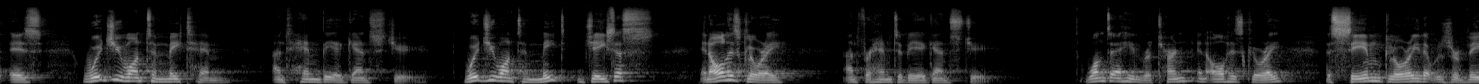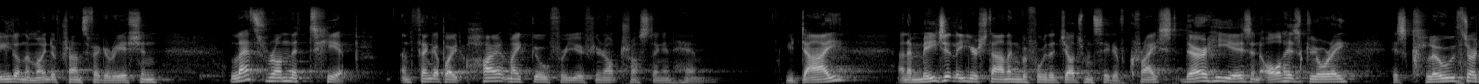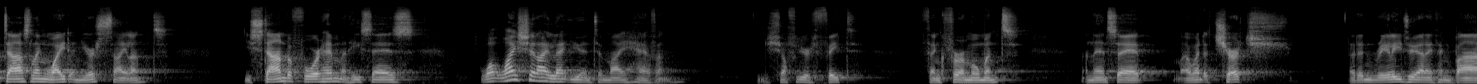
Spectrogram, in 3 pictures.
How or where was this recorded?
large echoing room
